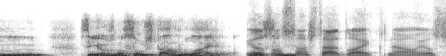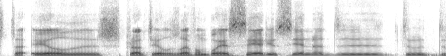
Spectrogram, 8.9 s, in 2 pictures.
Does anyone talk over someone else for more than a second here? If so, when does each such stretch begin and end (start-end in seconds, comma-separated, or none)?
none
